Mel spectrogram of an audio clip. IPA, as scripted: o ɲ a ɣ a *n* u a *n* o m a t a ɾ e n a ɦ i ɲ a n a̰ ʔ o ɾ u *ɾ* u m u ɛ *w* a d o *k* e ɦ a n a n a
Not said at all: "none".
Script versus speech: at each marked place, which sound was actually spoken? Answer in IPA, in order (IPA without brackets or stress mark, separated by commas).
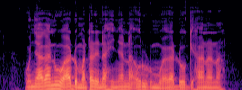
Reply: n, d, ɾ, ɣ, ɡ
